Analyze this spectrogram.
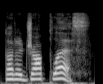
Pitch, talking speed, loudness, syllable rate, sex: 230 Hz, 230 wpm, -14 LUFS, 4.8 syllables/s, female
